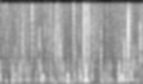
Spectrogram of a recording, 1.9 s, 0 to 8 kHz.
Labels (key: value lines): label: biophony, sea urchins (Echinidae)
recorder: SoundTrap 600 or HydroMoth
